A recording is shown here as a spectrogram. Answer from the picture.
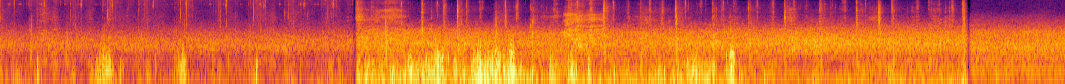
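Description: Running footsteps on a dirt trail, sharp and regular at about three a second. About three and a half seconds in, a louder steady rushing noise joins, with irregular low thumps.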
